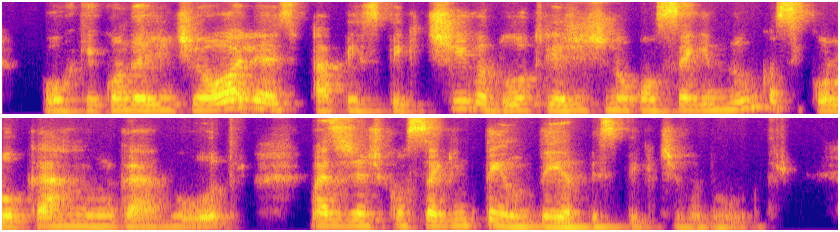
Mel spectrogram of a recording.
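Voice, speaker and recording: A woman's fairly low, dark and mellow voice with a Minas Gerais accent, somewhat breathy, at a fairly quick pace with ordinary pitch variation. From Minas Gerais, Brazil. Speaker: panelist. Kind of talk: panel discussion.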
